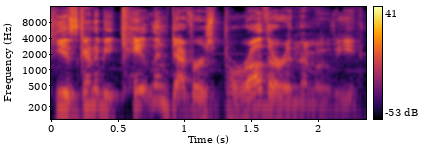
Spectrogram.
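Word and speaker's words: Kaitlyn Dever: is going to be Caitlin Dever's brother in the movie. Caitlin Devers is her name. I pronounced it Caitlin Denver the entire last video.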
